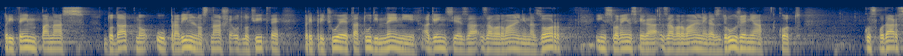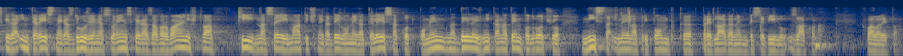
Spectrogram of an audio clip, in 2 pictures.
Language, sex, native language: Slovenian, male, Slovenian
